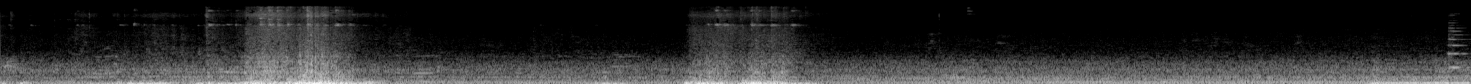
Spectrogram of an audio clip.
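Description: Cars pass close by on a road, their tyres whooshing.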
